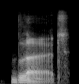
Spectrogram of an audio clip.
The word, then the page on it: blurt: British English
